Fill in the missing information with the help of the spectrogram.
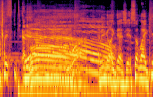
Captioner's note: everyone exults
